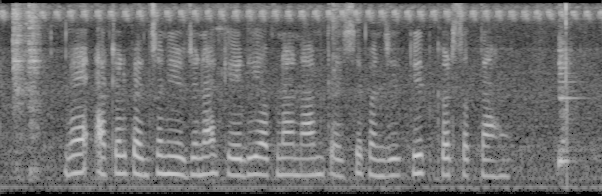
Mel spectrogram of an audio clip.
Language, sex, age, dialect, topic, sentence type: Hindi, female, 18-24, Marwari Dhudhari, banking, question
